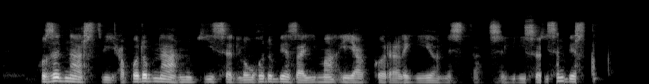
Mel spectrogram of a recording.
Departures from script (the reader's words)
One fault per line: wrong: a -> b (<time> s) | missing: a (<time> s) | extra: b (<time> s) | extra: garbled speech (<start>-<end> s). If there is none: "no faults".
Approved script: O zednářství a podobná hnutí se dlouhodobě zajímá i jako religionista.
extra: garbled speech (4.9-5.9 s)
